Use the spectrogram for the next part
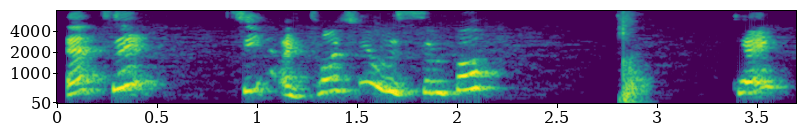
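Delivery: high, quick playful tease. Real, not acted. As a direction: toss it off brightly, way up high.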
